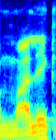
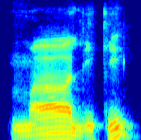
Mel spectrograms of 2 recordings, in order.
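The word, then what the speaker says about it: مَالِكِ: تھا مالک یوم الدین، تو مالک نہیں، میم پر ورٹیکل فتح ہے تو یہ ہوگا مالکی، ما کی آواز لمبی ہوگی 2 سیکنڈ، اور لی 1 سیکنڈ، اور کی 1 سیکنڈ، مالکی۔ تو یہ اس کا صحیح تلفظ ہے۔ اس کے بعد نیکسٹ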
